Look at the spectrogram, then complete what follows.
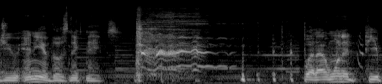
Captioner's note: laughing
